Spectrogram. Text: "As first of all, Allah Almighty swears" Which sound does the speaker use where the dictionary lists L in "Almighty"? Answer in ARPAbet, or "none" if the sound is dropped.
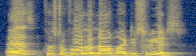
none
